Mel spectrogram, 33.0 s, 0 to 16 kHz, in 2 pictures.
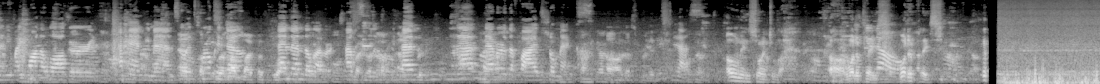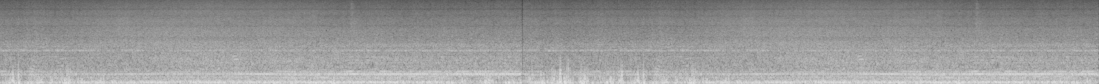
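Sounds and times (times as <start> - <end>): boat engine drone: 15.0 - 32.9.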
